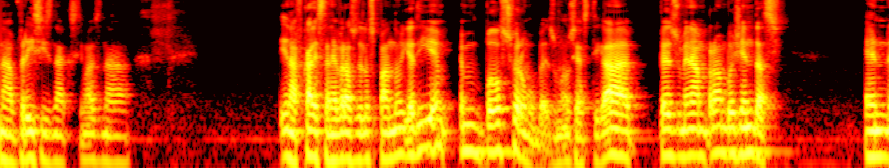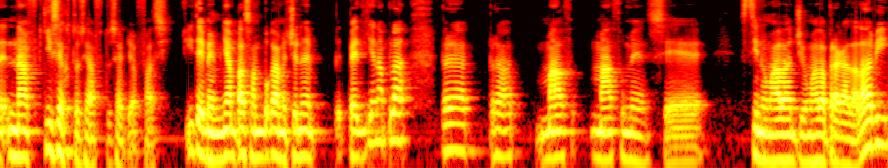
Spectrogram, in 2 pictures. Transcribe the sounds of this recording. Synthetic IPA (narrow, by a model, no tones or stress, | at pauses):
navɾisisnaksima̰sna | nafkalist̪anevɾasut̪elospand̪oʝa̰t̪ieemboðosoɾomupesumenṵsiast̪ikapesumenampɾamboʃend̪asi̥ | ennːafcis̬ext̪oseaft̪usea̰pja̰fa̰si̥it̪ememɲampasambukamet͡ʃenepet̪ʝenaplapɾapɾa | maθmaθumesḛ | st̪inomaðant͡ʃiomaðapɾakat̪alavi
